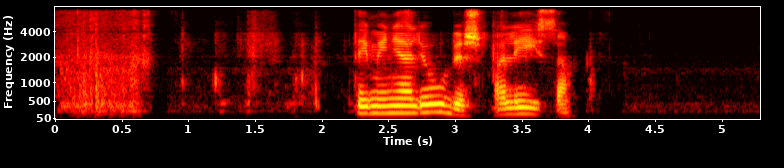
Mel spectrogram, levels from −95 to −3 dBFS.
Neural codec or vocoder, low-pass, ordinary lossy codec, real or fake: none; 7.2 kHz; none; real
